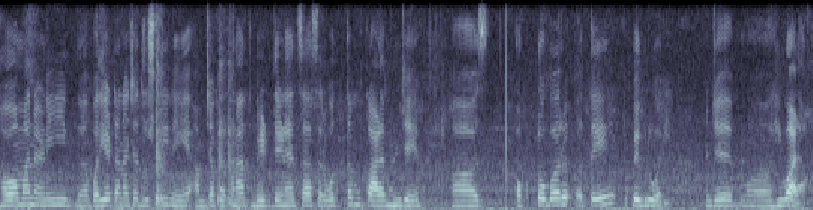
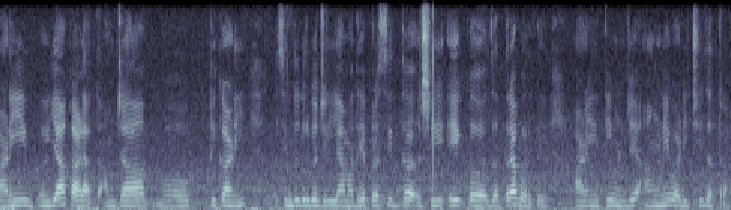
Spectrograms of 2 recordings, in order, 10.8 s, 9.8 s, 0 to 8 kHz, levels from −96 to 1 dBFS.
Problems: constant background noise, background conversations at intervals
